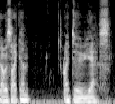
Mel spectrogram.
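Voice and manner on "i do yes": soft, low, very British reply; exaggerated British reserve, low and quiet; hushed, polite British understatement; even more British. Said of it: "I actually went even more British".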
